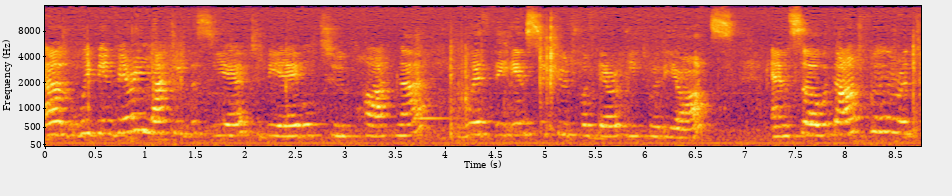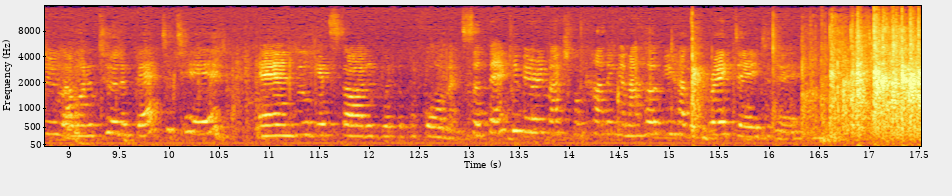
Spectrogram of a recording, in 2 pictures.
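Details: Adult woman; typical speech.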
